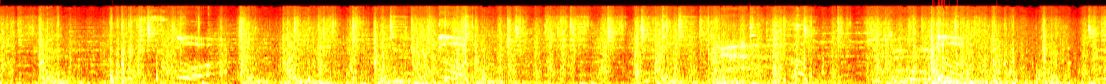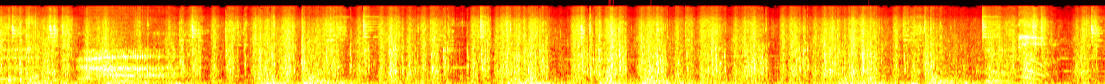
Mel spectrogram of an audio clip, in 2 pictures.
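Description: Weapons clash and thud in a crowded game battle.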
